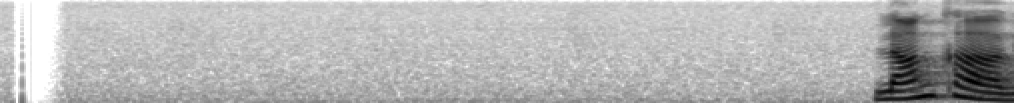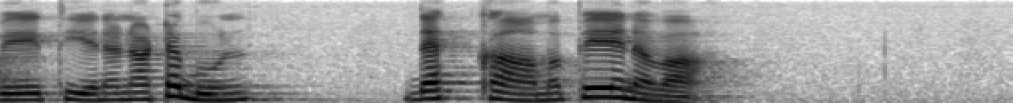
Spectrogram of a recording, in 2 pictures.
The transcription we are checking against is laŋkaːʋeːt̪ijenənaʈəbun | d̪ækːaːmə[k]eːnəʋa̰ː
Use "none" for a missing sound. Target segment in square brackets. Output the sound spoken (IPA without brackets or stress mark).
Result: p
